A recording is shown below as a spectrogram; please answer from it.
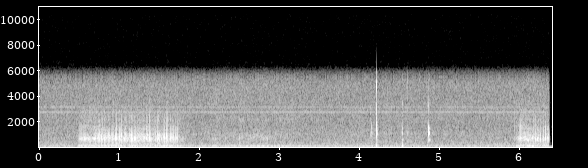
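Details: Deep in sleep, Rin the Pug, a female aged one year three months, lets out a long harsh snore of over a second, then a quiet pause with a few faint clicks before the next snore begins.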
